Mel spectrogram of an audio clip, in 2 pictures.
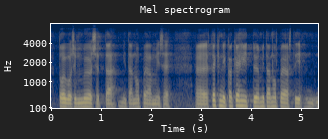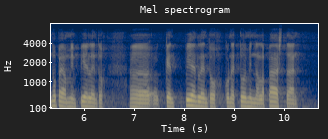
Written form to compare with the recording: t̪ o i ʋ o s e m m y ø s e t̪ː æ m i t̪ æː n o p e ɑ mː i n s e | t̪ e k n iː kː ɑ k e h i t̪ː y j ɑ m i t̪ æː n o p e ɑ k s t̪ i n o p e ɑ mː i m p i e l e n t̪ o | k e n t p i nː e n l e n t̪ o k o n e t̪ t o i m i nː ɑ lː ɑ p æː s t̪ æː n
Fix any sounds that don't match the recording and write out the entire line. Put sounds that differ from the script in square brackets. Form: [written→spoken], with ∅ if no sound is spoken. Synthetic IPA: t̪ o i ʋ o s [e→i] m m y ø s e t̪ː æ m i t̪ [æː→æ] n o p e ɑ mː i n s e | t̪ e k n iː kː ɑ k e h i t̪ː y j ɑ m i t̪ [æː→æ] n o p e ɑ [k→∅] s t̪ i n o p e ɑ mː i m p i e l e n t̪ o | k e n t p i [nː→∅] e n l e n t̪ o k o n e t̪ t o i m i nː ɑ lː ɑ p æː s t̪ æː n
